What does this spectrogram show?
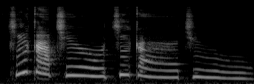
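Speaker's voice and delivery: high squeaky Pikachu impression, stretched slowly. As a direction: squeak it out like the cartoon creature. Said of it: "she can do Pikachu really well".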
